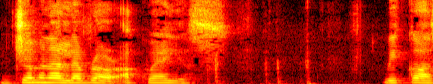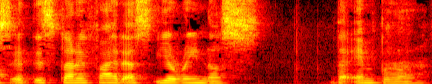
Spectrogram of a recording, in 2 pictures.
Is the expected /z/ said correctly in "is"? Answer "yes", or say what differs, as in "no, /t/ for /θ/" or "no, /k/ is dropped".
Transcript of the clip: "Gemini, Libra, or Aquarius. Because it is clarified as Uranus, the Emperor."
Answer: no, /s/ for /z/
